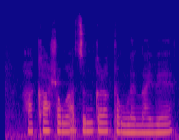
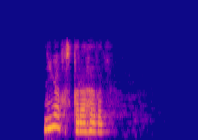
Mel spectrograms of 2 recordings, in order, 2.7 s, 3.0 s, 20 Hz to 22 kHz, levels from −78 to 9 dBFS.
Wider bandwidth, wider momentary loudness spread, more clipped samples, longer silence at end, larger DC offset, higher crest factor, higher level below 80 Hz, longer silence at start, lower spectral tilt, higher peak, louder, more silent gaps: first, 14.5 kHz vs 8.2 kHz; second, 5 LU vs 11 LU; neither; second, 0 s vs 1.4 s; neither; about the same, 16 dB vs 18 dB; about the same, -60 dBFS vs -64 dBFS; second, 0.05 s vs 0.65 s; first, -5.5 dB/octave vs -4 dB/octave; second, -18 dBFS vs -2 dBFS; second, -34 LUFS vs -16 LUFS; neither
